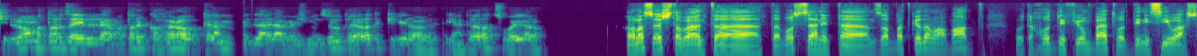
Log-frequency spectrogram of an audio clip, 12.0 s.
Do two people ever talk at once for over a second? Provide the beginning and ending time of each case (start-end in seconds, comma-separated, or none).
none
